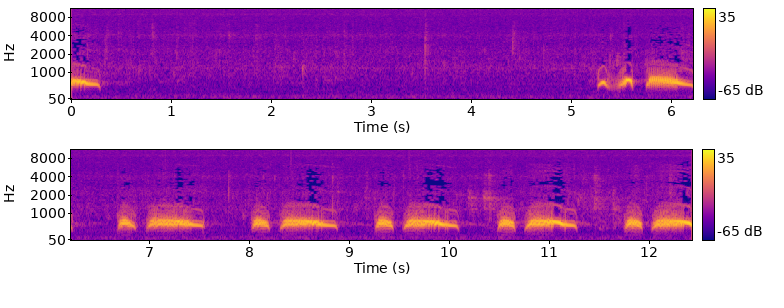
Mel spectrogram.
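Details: Near silence for five seconds, then a Spotted dove used for decoy training breaks into a fast series of about six phrases, each a short hoot followed by a longer low coo.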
